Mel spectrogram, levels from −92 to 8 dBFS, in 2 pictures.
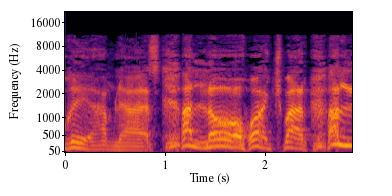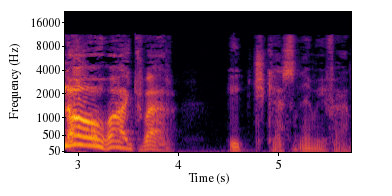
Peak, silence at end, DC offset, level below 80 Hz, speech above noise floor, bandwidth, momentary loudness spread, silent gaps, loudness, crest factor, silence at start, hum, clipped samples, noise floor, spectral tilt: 0 dBFS; 0.2 s; under 0.1%; -50 dBFS; 43 dB; 11.5 kHz; 20 LU; none; -16 LUFS; 16 dB; 0 s; none; under 0.1%; -60 dBFS; -4.5 dB/octave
